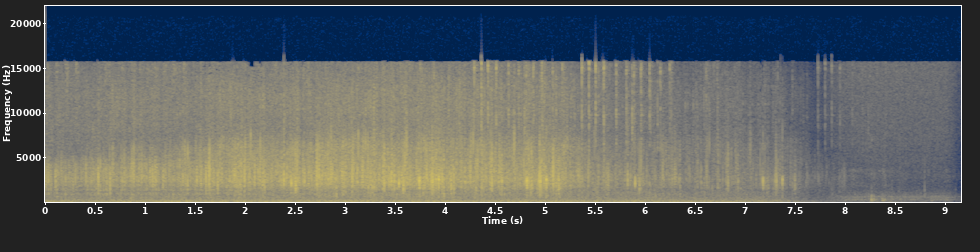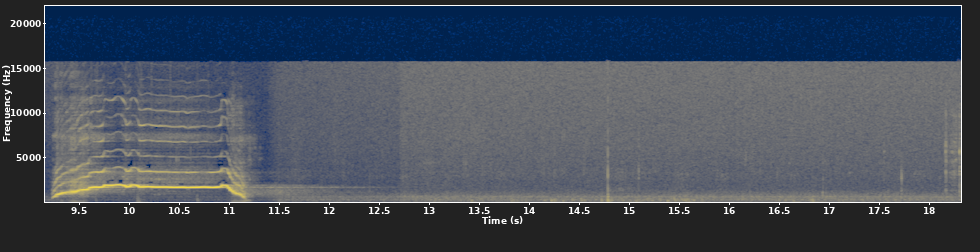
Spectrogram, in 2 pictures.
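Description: Elk bugle call blown through a hunter's bugle tube: one call that rises quickly to a high whistle, holds it for about a second and a half, then cuts off, leaving a faint echo. Before it there is a steady rushing noise for the first several seconds.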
